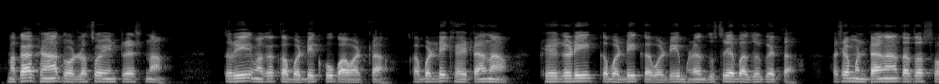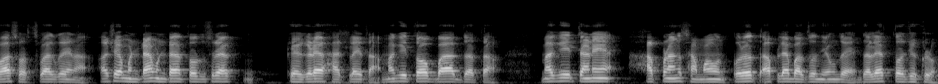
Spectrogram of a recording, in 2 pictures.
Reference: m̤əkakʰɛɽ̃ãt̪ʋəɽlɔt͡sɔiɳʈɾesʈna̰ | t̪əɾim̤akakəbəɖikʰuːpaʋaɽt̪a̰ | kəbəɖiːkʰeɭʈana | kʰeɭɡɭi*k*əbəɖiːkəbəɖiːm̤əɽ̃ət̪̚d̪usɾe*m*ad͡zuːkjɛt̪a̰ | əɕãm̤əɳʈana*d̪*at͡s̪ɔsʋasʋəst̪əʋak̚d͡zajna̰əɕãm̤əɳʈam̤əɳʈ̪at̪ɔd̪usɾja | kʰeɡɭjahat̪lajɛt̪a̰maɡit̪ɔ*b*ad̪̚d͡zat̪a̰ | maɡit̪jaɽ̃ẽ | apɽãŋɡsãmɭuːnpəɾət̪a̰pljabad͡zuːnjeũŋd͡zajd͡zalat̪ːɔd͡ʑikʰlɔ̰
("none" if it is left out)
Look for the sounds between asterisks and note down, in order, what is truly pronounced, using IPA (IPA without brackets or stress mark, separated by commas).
k, b, t̪, b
